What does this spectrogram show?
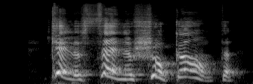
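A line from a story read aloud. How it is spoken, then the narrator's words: Aunt's exclamation. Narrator (French): s'écria la tante demoiselle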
